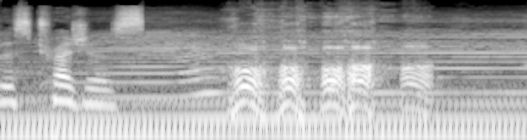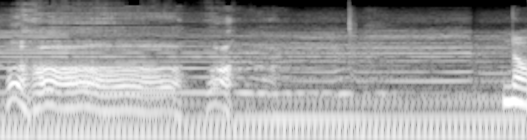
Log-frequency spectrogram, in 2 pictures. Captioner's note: lustful chuckling continues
